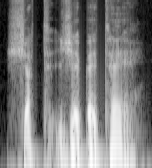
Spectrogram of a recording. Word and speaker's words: ChatGPT: And the reason is because if you say ChatGPT in France, you obviously pronounce it ChatGPT. But said aloud, that sounds exactly like cat, I farted.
